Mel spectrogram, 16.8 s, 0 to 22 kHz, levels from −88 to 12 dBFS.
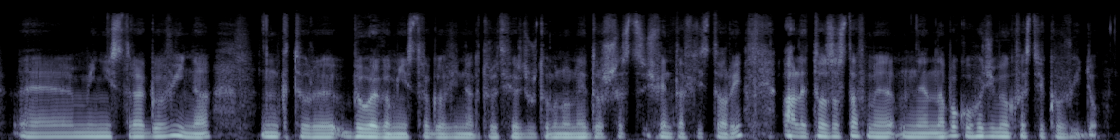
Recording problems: wrong speed, natural pitch; too slow; 0.5 times normal speed

